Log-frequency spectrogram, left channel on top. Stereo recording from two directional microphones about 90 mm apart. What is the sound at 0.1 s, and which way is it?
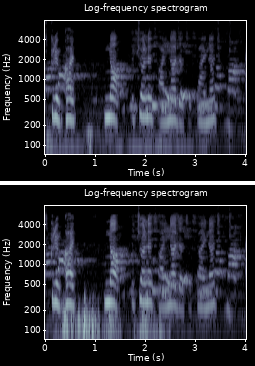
Speech, 25° right (ahead or behind).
